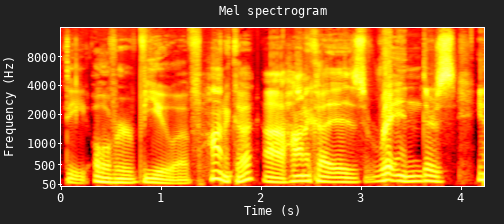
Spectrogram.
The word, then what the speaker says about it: Hanukkah: translations of the word some start with the word with ch as we just kind of talked about as you would pronounce it in hebrew which is hanukkah others prefer to angelicalize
